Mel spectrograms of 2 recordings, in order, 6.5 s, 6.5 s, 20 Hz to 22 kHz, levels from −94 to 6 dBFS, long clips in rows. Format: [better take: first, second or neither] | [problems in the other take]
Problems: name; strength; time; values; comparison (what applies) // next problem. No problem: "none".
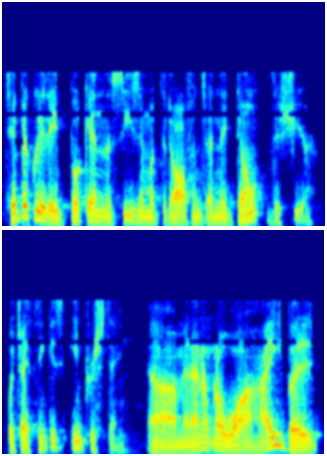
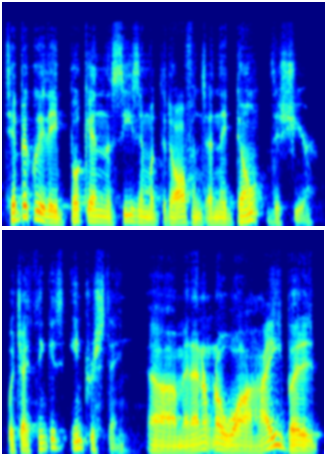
second | garbled, watery; badly; nothing above 6 kHz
